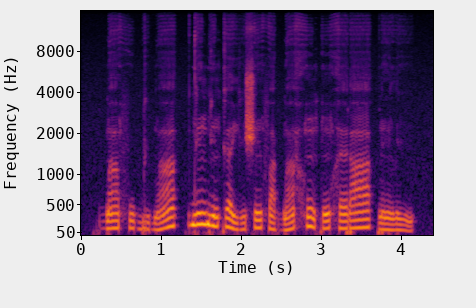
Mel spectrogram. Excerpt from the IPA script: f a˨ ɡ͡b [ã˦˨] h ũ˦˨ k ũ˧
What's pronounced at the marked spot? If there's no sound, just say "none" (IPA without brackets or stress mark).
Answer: ã˨˦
